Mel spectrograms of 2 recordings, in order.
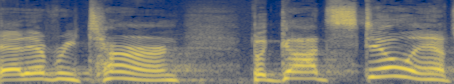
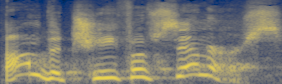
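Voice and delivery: preaching at full force, raised and high; 4 semitones higher than usual. Acted. Pastor preaching to the church about testimonies, full force. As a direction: fire up the congregation from the pulpit.

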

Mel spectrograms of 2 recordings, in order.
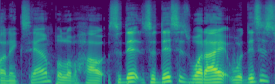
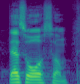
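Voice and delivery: ordinary delivery

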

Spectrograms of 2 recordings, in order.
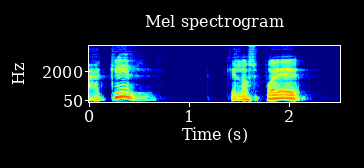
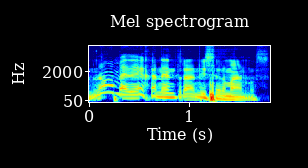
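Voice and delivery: put-on a light whimpering child's voice, a bit higher and softer; crying little girl; 4 semitones higher, 5 dB quieter than usual. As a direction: play the crying daughter, softly. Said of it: "vino Judith llorando".

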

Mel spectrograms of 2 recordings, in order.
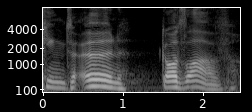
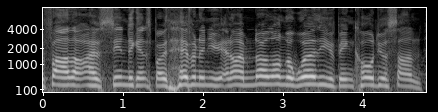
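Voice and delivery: raised, higher pleading voice of the repentant son; pleading confession; 5 semitones higher, 7 dB louder than usual. Acted. Son confessing his sins to his father, raised pleading. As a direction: beg forgiveness out loud, heart on sleeve.

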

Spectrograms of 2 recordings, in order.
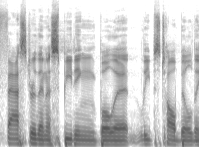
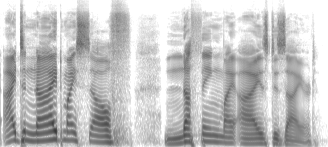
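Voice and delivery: scripture reading; 5 semitones higher, 3 dB louder, slower than usual. Acted. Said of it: "reading scripture".

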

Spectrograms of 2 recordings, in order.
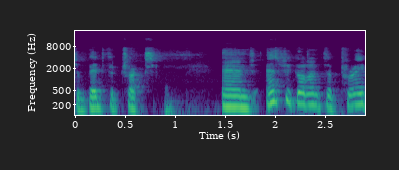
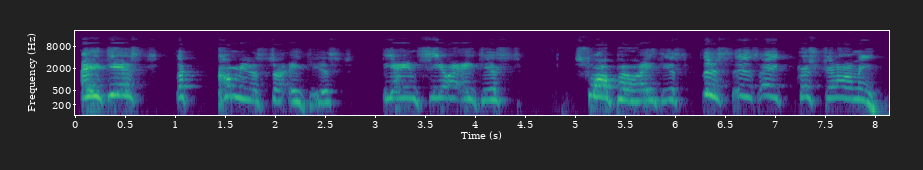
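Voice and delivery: scowling sergeant major; 9 semitones higher, slower than usual. Retold or imitated. Sergeant major scolding the atheist recruits: mock outraged rant. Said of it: "The Sergeant Major scowled and said".

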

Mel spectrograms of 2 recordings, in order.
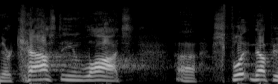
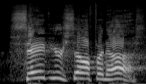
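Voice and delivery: higher, louder scornful shout; railing insult; 7 semitones higher, 7 dB louder than usual. Retold or imitated. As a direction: hurl it at him in contempt. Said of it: "he railed at Jesus. He hurled insults at him".

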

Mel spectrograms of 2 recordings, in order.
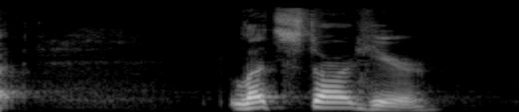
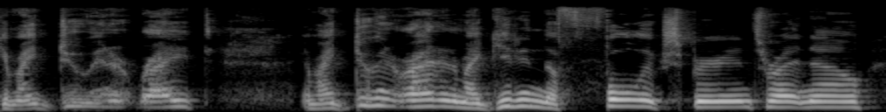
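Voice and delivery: anxious type A worrier; 6 semitones higher than usual. Retold or imitated. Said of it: "you type A freak people like myself, you're gonna be like".

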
